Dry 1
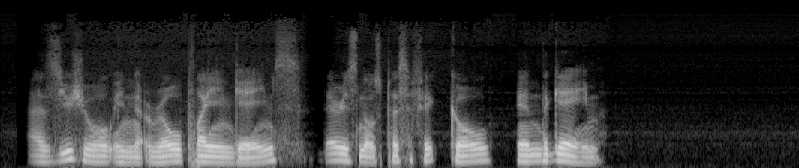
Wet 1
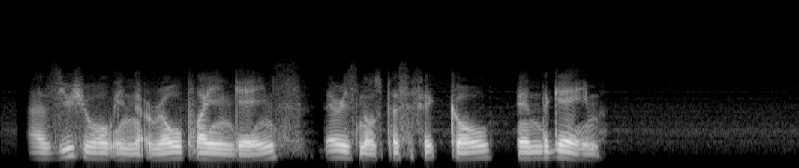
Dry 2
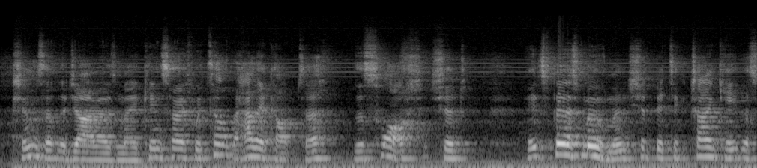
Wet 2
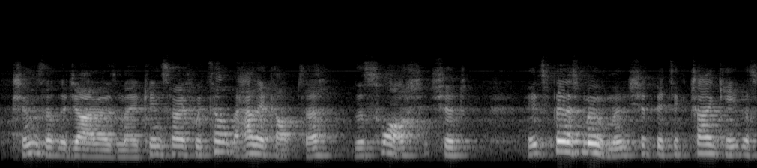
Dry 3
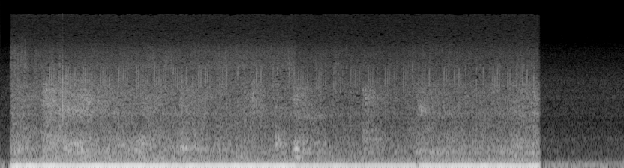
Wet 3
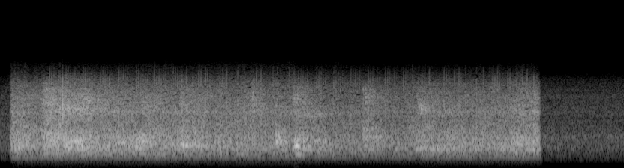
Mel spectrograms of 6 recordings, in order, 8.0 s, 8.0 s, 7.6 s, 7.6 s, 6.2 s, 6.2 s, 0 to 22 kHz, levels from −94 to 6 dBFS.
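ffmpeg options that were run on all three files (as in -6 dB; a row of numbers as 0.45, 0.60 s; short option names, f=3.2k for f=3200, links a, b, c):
-filter_complex "[0:a]acrossover=split=310 2200:gain=0.178 1 0.141[a][b][c];[a][b][c]amix=inputs=3:normalize=0,highpass=f=170:t=q:w=0.5412,highpass=f=170:t=q:w=1.307,lowpass=f=3.5k:t=q:w=0.5176,lowpass=f=3.5k:t=q:w=0.7071,lowpass=f=3.5k:t=q:w=1.932,afreqshift=64,volume=5dB"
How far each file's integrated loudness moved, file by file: +1.5, +3.0, -7.0 LU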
